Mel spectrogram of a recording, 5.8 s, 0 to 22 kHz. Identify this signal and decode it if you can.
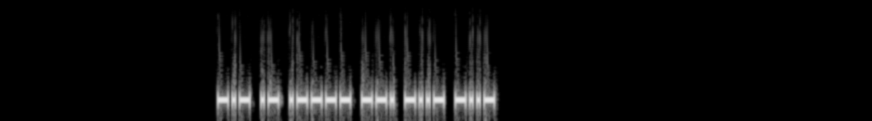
Morse code, heard as a keyed tone, about 52 wpm, 700 Hz. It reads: KA1GXX
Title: USA Call Signs - 6 Characters - Repeated 2x - 50wpm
